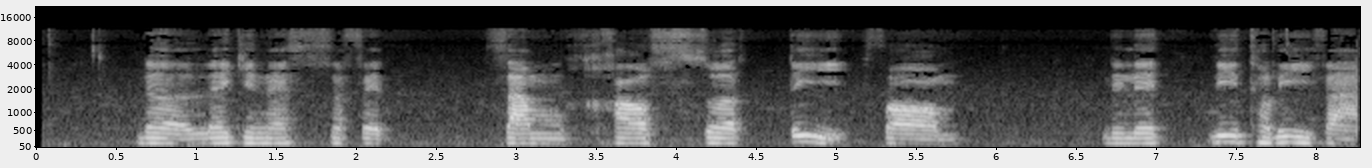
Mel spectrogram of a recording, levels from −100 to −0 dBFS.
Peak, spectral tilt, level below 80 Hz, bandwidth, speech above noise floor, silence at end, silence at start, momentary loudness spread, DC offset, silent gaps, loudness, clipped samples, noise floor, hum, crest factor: -4 dBFS; -6.5 dB/octave; -58 dBFS; 11.5 kHz; 36 dB; 0 s; 0.65 s; 11 LU; under 0.1%; none; -23 LUFS; under 0.1%; -58 dBFS; 50 Hz at -50 dBFS; 20 dB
